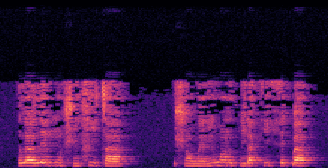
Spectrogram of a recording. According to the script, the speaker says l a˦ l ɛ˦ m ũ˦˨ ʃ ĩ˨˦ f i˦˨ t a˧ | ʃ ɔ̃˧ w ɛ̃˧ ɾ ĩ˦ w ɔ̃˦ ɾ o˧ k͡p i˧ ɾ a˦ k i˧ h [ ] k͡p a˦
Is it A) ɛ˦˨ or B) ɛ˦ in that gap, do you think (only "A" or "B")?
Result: B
